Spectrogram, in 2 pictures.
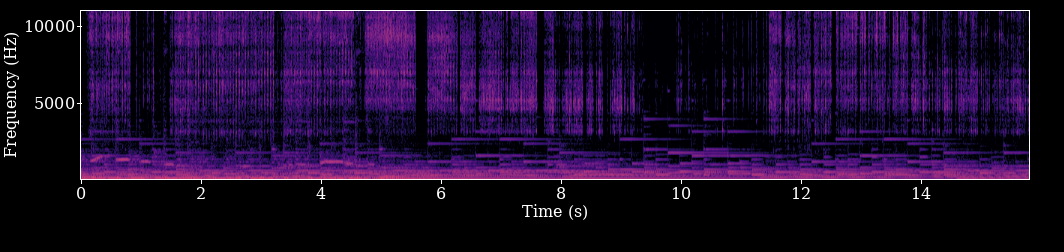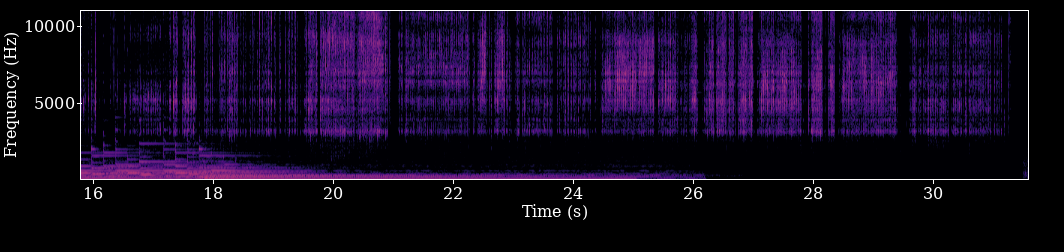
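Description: Background music of slow sustained chords, fading out about 26 s in. Under it runs the faint rasp of a small hand saw cutting thin hinoki (Japanese cypress) board in short strokes; the strokes stand out on their own in the last few seconds.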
